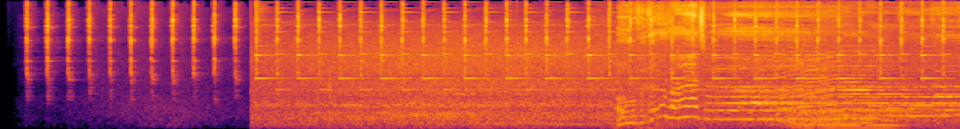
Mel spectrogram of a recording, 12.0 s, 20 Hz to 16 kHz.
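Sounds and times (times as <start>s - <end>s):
clock-like ticking: 0.2s - 12.0s.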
